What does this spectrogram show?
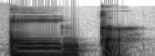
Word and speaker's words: anchor: with the long a with anchor the CH makes the k sound so for that reason we pronounce the a with a long a sound anchor anchor this is an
